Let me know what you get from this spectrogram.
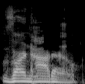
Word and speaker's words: Varnado: I know that there's rumors and rumblings of Sasha Banks, now known as Mercedes Vernada, right? Did I say that right? – Varnado.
